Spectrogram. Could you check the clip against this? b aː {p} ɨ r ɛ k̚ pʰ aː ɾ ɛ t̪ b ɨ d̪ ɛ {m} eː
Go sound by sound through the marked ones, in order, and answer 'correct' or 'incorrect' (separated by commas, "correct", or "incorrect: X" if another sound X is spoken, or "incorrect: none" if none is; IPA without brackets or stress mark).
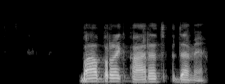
incorrect: b, correct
